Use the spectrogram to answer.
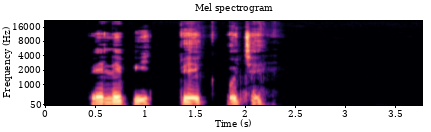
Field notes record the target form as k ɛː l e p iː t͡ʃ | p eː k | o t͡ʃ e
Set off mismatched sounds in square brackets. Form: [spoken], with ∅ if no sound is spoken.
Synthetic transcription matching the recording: [p] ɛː l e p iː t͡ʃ | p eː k | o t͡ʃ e

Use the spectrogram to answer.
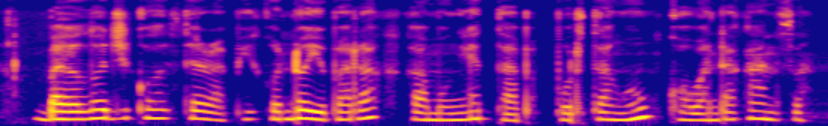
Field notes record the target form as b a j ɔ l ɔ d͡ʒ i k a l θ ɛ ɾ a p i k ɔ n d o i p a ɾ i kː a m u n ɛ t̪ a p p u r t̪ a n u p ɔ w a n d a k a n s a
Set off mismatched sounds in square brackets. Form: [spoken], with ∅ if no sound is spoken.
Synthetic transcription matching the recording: b a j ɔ l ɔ d͡ʒ i k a l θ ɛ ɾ a p i k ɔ n d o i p a ɾ [a] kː a m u [ŋ] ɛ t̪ a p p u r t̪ a [ŋ] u [k] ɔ w a n d a k a n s a

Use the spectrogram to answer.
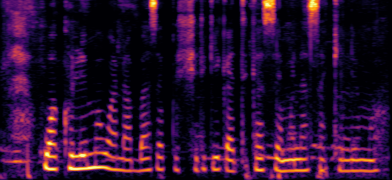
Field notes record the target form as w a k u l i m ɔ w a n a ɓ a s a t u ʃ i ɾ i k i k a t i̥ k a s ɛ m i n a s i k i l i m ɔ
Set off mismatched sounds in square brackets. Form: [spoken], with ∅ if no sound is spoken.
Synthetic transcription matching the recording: w a k u l i m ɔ w a n a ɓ a s a [k] u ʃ i ɾ i k i k a t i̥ k a s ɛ m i n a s [a] k i l i m ɔ

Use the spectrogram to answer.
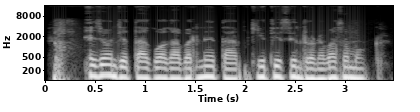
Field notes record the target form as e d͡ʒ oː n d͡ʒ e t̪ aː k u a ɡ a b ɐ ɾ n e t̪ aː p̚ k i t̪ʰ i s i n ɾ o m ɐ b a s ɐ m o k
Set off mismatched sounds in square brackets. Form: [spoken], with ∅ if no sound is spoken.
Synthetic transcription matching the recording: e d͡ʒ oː n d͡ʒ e t̪ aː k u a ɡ a b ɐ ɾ n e t̪ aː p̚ k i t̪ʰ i s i n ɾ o [n] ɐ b a s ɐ m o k

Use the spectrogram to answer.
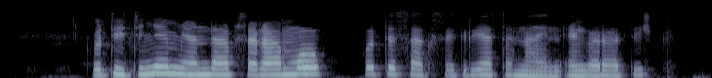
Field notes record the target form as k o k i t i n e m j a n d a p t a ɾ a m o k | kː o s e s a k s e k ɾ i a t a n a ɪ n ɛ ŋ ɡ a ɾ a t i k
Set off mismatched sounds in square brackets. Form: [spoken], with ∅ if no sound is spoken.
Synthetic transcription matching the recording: k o [t] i t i [ɲ] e m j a n d a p [s] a ɾ a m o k | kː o [t] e s a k s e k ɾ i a t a n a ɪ n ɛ ŋ ɡ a ɾ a t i k

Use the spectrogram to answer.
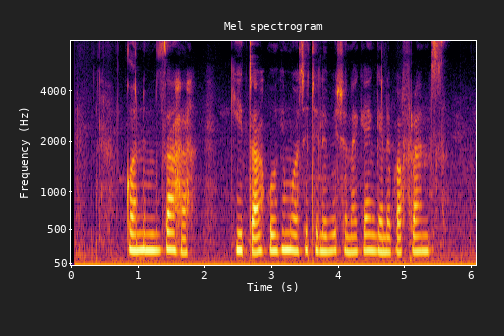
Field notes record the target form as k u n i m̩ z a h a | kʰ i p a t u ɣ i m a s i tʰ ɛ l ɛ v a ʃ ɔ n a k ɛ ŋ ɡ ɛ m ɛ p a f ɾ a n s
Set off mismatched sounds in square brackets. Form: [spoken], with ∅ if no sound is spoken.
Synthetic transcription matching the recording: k [ɔ] n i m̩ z a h a | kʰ i [t] a [k] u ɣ i m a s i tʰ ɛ l ɛ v [i] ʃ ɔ n a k ɛ ŋ ɡ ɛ [n] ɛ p a f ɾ a n s

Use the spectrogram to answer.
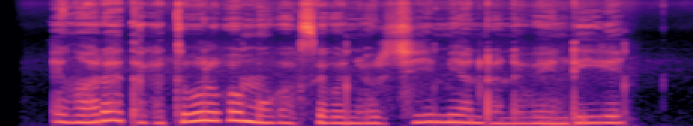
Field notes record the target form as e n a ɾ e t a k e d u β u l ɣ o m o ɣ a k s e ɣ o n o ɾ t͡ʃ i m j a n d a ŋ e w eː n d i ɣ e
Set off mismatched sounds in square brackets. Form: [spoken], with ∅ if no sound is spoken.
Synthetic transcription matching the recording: e [ŋ] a ɾ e t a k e [t] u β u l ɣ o m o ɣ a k s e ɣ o [ɲ] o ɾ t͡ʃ i m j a n d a [n] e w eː n d i ɣ e

